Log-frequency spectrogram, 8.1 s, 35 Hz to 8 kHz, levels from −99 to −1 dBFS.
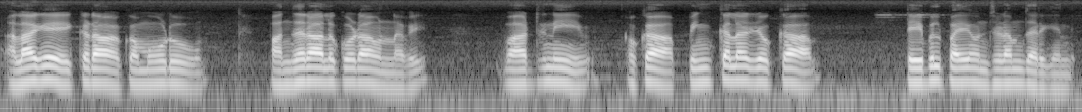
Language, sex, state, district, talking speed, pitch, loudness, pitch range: Telugu, male, Telangana, Mahabubabad, 120 wpm, 140 Hz, -16 LUFS, 120-150 Hz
